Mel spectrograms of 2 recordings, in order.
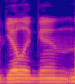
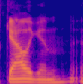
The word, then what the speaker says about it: Galligan: Galligan or Gilligan? No, it's Galligan. It's pronounced a certain way.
